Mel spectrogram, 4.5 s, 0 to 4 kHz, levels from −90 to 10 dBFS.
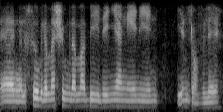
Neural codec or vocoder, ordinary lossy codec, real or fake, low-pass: codec, 16 kHz in and 24 kHz out, 1.1 kbps, FireRedTTS-2 codec; Opus, 24 kbps; fake; 3.6 kHz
